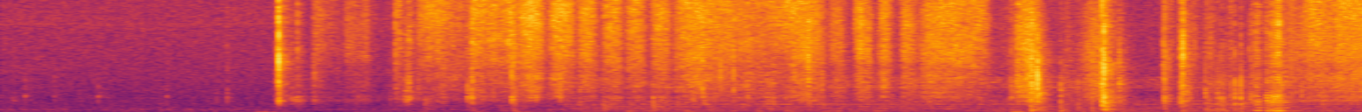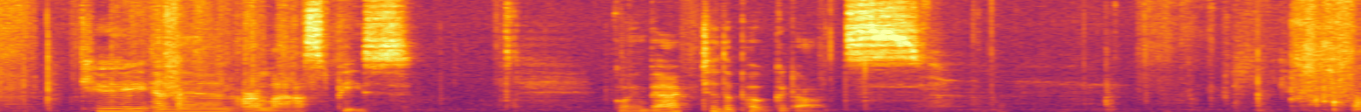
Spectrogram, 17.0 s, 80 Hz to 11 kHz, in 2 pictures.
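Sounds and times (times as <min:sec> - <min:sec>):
paper rubbing on paper: 0:02.5 - 0:10.3.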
